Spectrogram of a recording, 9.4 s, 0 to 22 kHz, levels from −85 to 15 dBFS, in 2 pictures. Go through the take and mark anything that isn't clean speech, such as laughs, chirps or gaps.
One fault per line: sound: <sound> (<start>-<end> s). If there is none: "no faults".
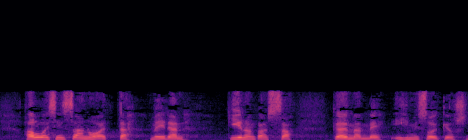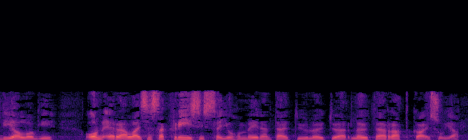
no faults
